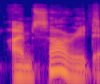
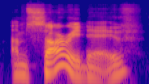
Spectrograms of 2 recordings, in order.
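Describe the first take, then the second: First: The voice is flat and monotone. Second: The voice has normal pitch variation. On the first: The speaker calls it right. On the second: The speaker calls it wrong.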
